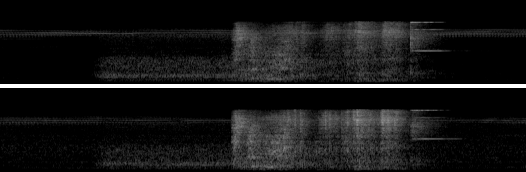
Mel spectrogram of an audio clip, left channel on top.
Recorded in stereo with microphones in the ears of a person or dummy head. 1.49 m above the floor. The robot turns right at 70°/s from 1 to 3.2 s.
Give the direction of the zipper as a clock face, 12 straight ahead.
4 o'clock.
